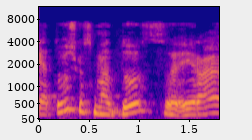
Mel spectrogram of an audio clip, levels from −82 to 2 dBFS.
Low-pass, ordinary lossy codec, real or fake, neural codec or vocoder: 7.2 kHz; AAC, 32 kbps; fake; codec, 16 kHz, 16 kbps, FreqCodec, smaller model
